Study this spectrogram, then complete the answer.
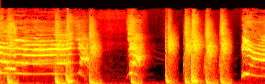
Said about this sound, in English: Please don't assault me with a Bruce Lee-style barrage of kung fu kicks and punches.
